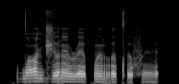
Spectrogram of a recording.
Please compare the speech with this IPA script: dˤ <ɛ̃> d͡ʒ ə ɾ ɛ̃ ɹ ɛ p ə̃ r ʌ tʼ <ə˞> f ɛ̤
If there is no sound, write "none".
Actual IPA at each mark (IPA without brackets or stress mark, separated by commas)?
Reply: ɛ̃, ə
